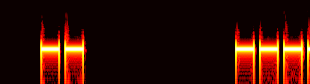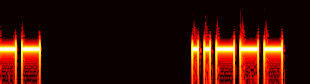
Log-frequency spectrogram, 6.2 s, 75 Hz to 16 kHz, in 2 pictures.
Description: Morse code, heard as a keyed tone, about 20 wpm, spaced as for 5 wpm, 700 Hz. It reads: M02
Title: 224 Lesson 36e - BT - Three Characters 20wpm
